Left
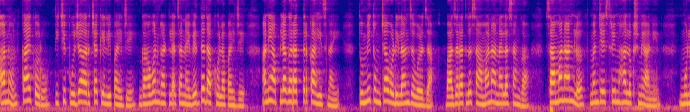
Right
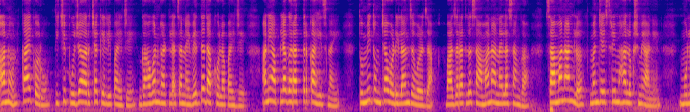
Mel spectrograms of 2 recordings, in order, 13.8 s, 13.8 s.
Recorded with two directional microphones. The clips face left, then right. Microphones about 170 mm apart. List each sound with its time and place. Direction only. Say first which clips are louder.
0.1 s a woman's voice: even; 15° left (ahead or behind)
0.4 s a woman's voice: left 3 dB; 25° left (ahead or behind)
